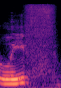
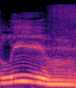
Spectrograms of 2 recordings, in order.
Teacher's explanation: leaf with an unvoiced f i should have said leave with a voiced v sound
